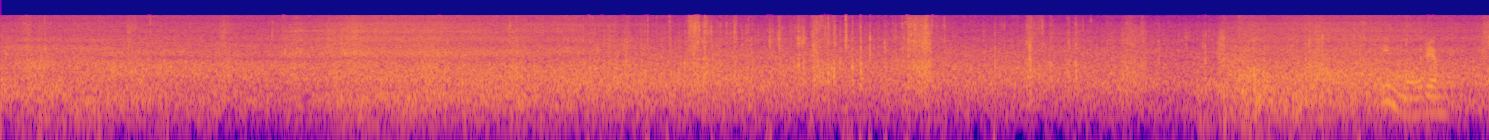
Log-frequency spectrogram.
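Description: Sea surf rolls onto a pebbly, shell-strewn beach along the Zelenogradsk promenade, a continuous broad wash of waves mixed with gusting wind, heard from a short distance at a moderate level.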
